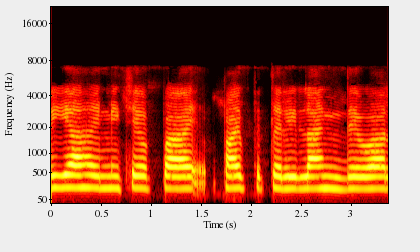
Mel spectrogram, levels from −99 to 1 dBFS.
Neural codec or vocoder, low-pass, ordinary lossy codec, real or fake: codec, 16 kHz, 4 kbps, X-Codec, HuBERT features, trained on general audio; 7.2 kHz; AAC, 48 kbps; fake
